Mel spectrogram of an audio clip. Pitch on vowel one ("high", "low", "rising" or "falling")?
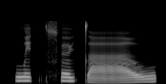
high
